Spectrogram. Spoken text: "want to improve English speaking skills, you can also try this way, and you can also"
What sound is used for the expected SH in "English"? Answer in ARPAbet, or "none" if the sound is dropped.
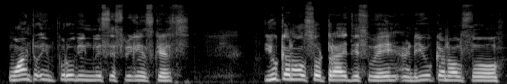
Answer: S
